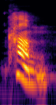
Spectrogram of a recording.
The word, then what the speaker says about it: come: So, notice how the verb in "come" sounds: "ome", it actually sounds like: "um": "come". Now, what do you no-... and the "c", you'll notice, is pronounced like a "k" or a "k" sound.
